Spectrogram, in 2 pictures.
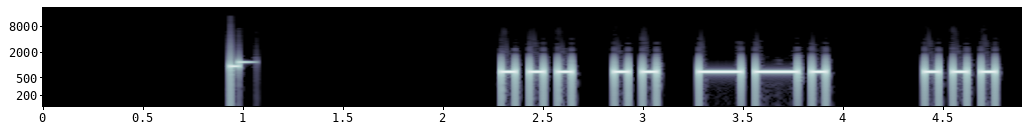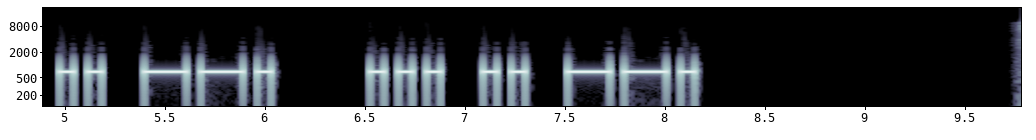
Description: Morse code, heard as a keyed tone, about 17 wpm, 700 Hz. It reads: SIG SIG SIG
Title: Abbreviations Repeated 3x - 17wpm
